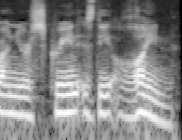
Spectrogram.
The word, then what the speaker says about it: غين: letter coming up on your screen is the Ghain sound. And you see the difference between the Ghain and the Ain is that the Ghain has a dot on top of it. So let's say Ghain. Ghain.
